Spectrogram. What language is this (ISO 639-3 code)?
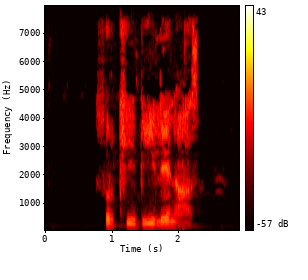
gig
